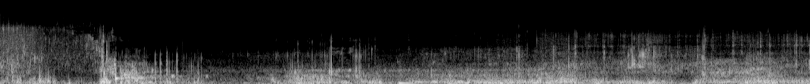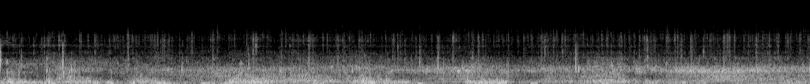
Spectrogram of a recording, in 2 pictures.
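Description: Muffled underwater rumbling and bubbling fill the sound.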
